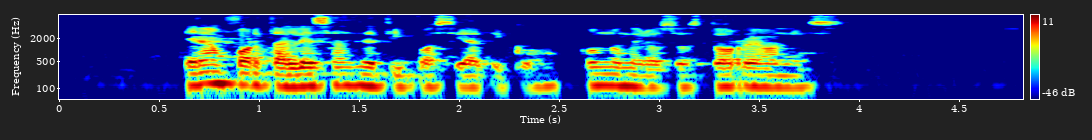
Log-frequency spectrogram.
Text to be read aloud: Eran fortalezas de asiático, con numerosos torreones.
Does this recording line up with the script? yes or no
no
